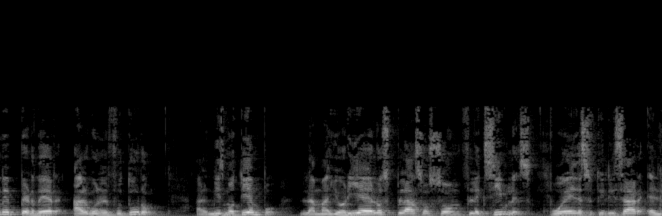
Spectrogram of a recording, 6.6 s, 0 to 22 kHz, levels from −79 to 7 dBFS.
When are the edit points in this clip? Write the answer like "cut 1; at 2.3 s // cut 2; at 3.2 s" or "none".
cut 1; at 5.5 s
